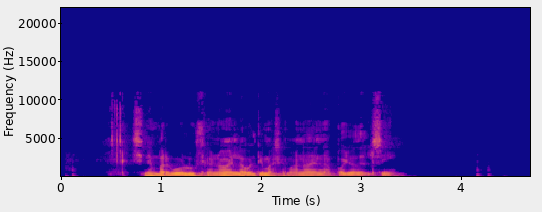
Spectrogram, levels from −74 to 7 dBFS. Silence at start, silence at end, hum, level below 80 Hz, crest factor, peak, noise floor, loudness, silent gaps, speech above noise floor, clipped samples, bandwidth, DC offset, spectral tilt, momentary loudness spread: 0.6 s; 1.3 s; none; -38 dBFS; 20 dB; -2 dBFS; -78 dBFS; -20 LUFS; none; 60 dB; under 0.1%; 11 kHz; under 0.1%; -7.5 dB/octave; 13 LU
